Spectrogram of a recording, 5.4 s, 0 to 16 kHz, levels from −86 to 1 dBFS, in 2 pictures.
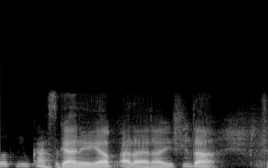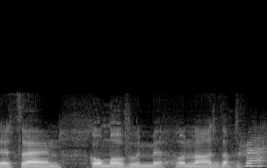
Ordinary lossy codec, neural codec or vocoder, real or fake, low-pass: none; codec, 16 kHz, 0.5 kbps, X-Codec, HuBERT features, trained on LibriSpeech; fake; 7.2 kHz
